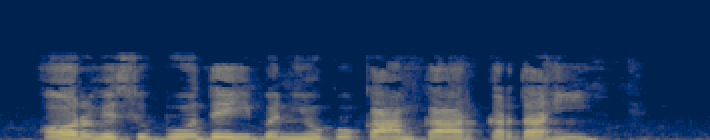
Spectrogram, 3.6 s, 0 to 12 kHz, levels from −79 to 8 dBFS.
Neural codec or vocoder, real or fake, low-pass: none; real; 7.2 kHz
